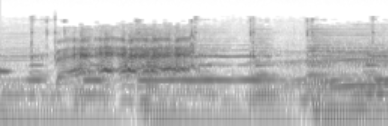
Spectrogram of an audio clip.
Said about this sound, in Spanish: bebe, bebe, dice el borreguito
